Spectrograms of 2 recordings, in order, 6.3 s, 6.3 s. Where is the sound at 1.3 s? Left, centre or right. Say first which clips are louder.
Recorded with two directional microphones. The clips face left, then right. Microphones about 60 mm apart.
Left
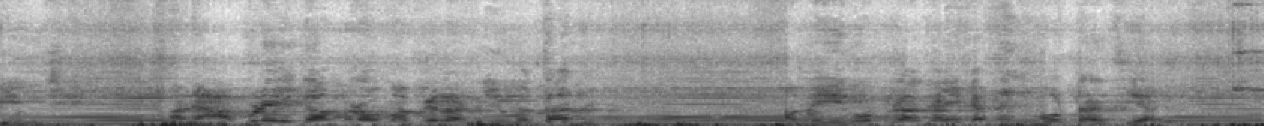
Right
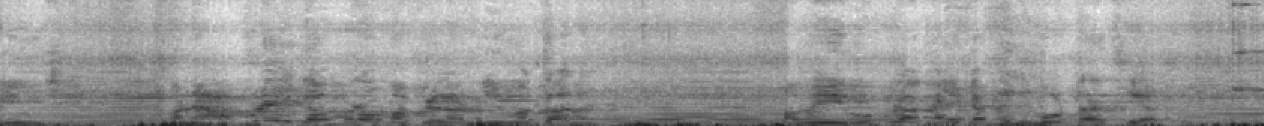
Left 4 dB; left.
